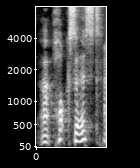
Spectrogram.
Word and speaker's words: Hoxhaist: Hoxhaist. – And how are you spelling that? – Yeah. – H-O-X-H-A-I-S-T. – Hoxhaist. – Hoxhaist, I think is how you say it. So it's an Albanian name.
